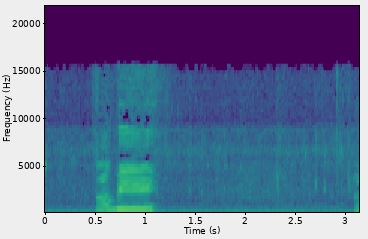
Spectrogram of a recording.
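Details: Household cat, one of three kept together (tabby, short-legged Munchkin, Abyssinian), recorded indoors on 24 January 2024: one clear, steady, drawn-out meow of about half a second, followed by low room hum and a brief rising sound at the end.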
